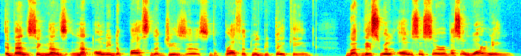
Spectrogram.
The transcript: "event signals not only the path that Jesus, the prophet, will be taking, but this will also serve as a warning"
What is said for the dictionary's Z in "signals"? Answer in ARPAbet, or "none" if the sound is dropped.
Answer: S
